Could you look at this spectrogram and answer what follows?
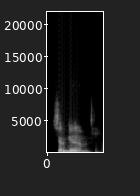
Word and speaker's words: Sergey: teacher and sir J is it sir J or Sergei it's not necessary you can name my you can pronounce my name how do you like it it's easier for you Sergei Sergei okay thank you I I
